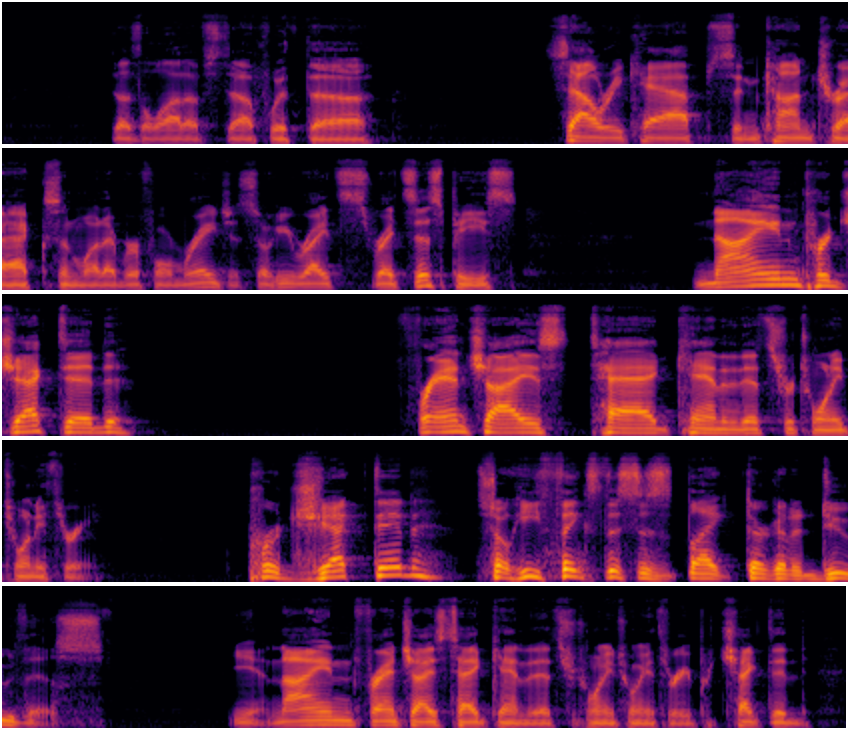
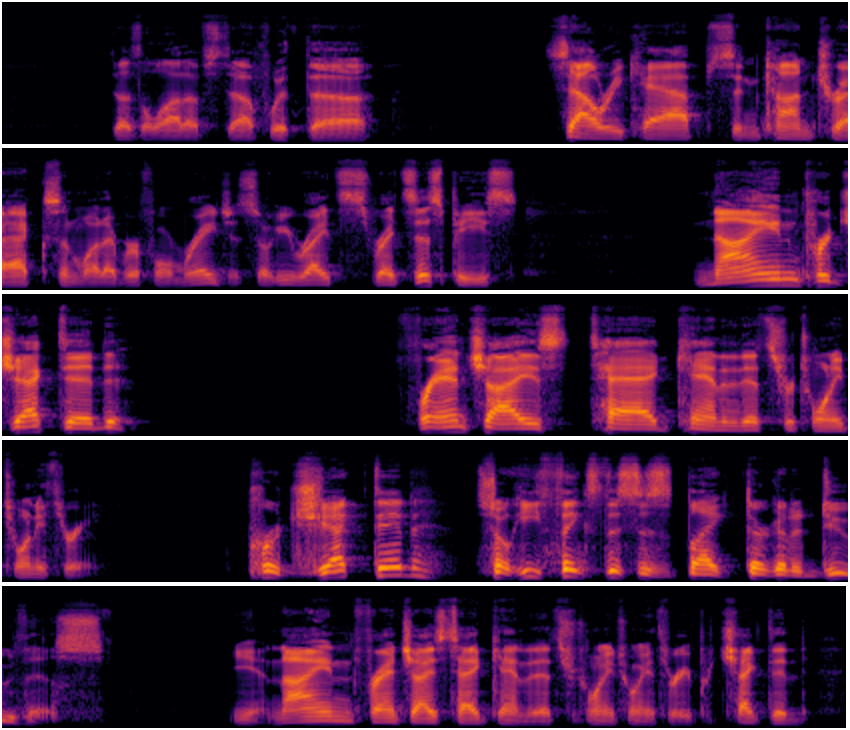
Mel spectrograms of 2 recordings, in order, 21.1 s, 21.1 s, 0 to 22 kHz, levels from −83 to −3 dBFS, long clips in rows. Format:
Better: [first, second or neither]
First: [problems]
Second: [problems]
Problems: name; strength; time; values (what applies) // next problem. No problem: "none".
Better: first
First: none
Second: thin; somewhat; fading below 300 Hz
